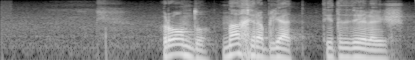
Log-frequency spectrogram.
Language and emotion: Russian, angry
